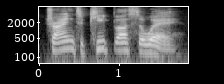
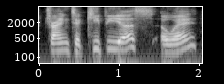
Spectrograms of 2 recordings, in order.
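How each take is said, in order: First: Keep ends cleanly on p with no vowel. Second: An extra vowel sound follows the p in keep. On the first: The speaker calls it right. "instead of keepy, it's keep" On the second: The speaker calls it wrong. "you added an extra sound after P"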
